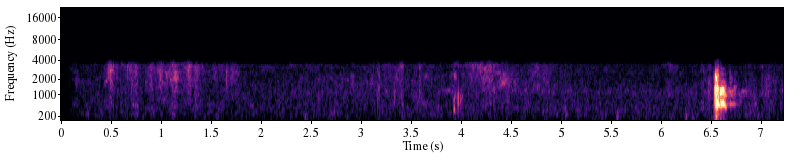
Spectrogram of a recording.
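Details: Samoyed named Remy, nearly four years old, at Chessel Bay, Bitterne Manor, Southampton, UK, recorded on a low-quality camera phone; faint muffled yips through the first seconds, then one sharp loud bark near the end over steady background hiss.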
